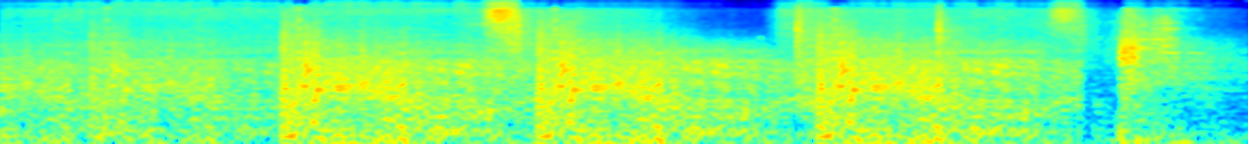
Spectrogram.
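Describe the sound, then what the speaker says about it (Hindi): Explosions from attacks on refugee camps in Gaza, heard as a continuous loud, dense rumble broken by several heavy booming impacts at irregular intervals, with no speech over it. "मकजी रिफ्यूजी कैंप में भी कई धमाके हुए।"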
